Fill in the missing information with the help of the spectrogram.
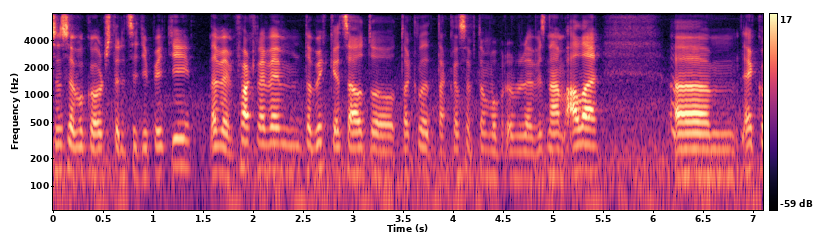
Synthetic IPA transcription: sɛmsivokolot͡ʃt̪ɪɾɪt͡sɛcɪpjɛcɪnʔɛvɪmfak̪̚nɛvɪmt̪obɪxkɛt͡salt̪ot̪aklɛt̪aklɛsɛft̪omvopɾa̰vdunɛvɪznaːmʔa̰lɛ | jak

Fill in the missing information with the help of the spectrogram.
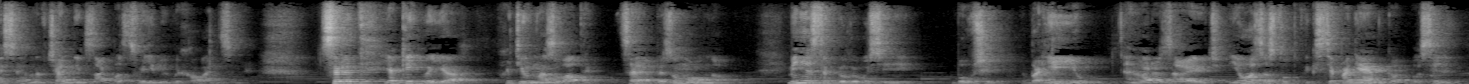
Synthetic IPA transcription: ɪsʲɐnɐwt͡ʃɑlʲnɪkzɑklˠɐd̪sʋɔjimɪpɪxɔlˠɑnʲt͡sʲɐmɪ | sɛɾed̪jɐkɪjbɪjaxɔtʲiwnɐzʋɑt̪ɪt̪sɛbezʊmɔwnɔ | mʲinʲist̪rbʲɛlˠɔɾusʲiji | buwʃɪbɐɾʲijʊɛnʋɐɾɐzɑjʊtʲjɔɦɔzɐst̪upnɪksʲtʲepɐnʲɛnkɔɔsʲilʲ

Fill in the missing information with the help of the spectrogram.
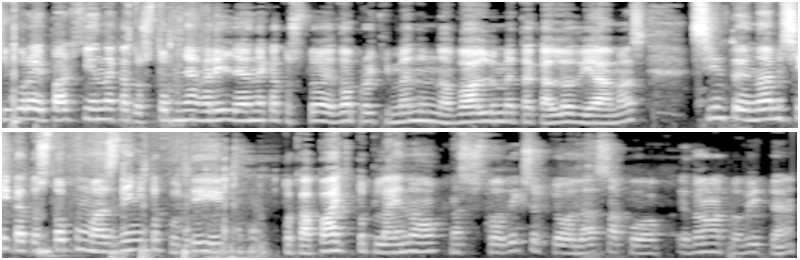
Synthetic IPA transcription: siɣuɾɐipɐɾçie̞nɐekɐt̪o̞st̪o̞mɲɐɣɾiʎɐe̞nɐekɐt̪o̞st̪o̞e̞ðo̞pɾo̞cime̞nunɐvɐlume̞t̪ɐkɐlo̞ðiɐmɐsː | int̪o̞e̞nɐmisiekɐt̪o̞st̪o̞pumɐzðiɲit̪o̞fut̪it̪o̞kɐpɐci̥t̪o̞plɐino̞nɐsɐ̥st̪o̞ðikso̞ceo̞lɐsɐpoe̞ðo̞nɐt̪o̞ðit̪e̞

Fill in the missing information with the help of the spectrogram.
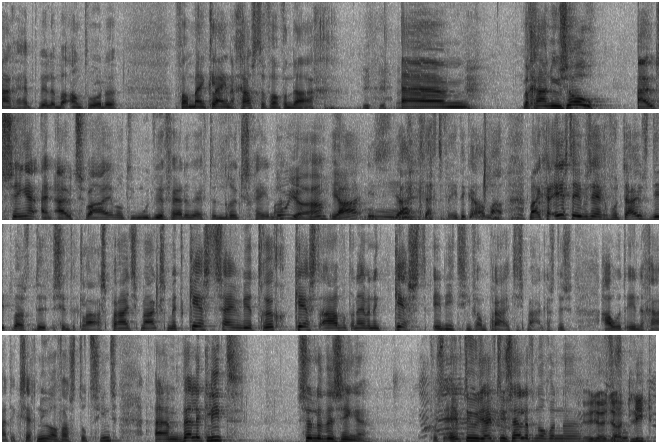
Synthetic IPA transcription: aːɣəɦɛp̚tʋɪləbəʔɑntʋʊːrdəfɔnmɛjnklɛjnəχɑstəvɔnvandaːx | ə | ʋəχaːnːyzoː | œɥtsɪŋənʔɛnœɥtsʋaːjəʋɑntymutʋɪːɹfɛrdəryɦejftəndrøksxeːmajaɪjad̥ɔtʋejtɪkɑ̰lˠəmaːlˠmaɪkxaɪːəsteːvənzɛɣənfoːtœɥsdɪtʋɔsdəsɪntəkla̰ːspraːtjəsmaːkə̥rsmɛtkɪstsɛjnʋəʋɪːtrøxkɪrstaːvɔntdɔnɦɛbʋənənkɛsteːditsivɔnpra̰ːtjəsma̰ːkərsdøshawətɪndəχaːtɪksɛxnyɔlˠvastɔtsinsəʋɛlˠəklit | sølənʋəzɪŋə | feftyɦeftyzɛlˠəfnɔxənlit

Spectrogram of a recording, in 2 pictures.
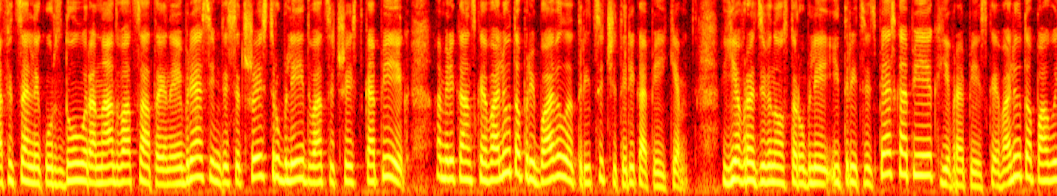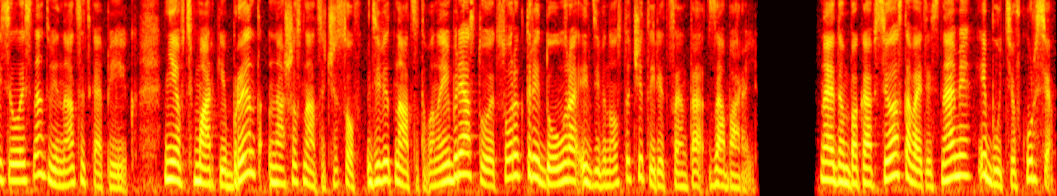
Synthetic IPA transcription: ɐfʲɪt̪sɨalʲnɨjkursd̪olˠːəɾənəd̪vɐt̪sat̪əjənəjɪbɾʲasʲemʲdʲɪsʲət̪ʂɛsʲtʲrʊblʲejɪd̪vat̪sɨtʲʂɛsʲtʲkɐpʲejɪkɐmʲɪɾʲɪkanskəjəvɐlʲut̪əpɾʲɪbavʲɪlˠət̪ɾʲit̪sɨt̚ʲt͡ɕːɪt̪iɾʲɪkɐpʲejkʲɪ̰jevɾədʲɪvʲɪno̞st̪əɾʊblʲejʔit̪ɾʲit̪sɨtʲpʲætʲkɐpʲejɪkjɪvɾʔɐpʲejskəjəvɐlʲut̪əpɐvɨsʲɪlˠəsʲnəd̪vʲɪn̪at̪sɨtʲkɐpʲejɪ̰knʲe̞ftʲmarkʲɪbɾɛnt̪nəʂɨsnat̪sɨtʲt͡ɕːɪso̞fdʲɪvʲɪt̪nat̪sə̥t̪əvənəjɪbɾʲast̪o̞ɪt̪so̞ɾəkt̪ɾʲid̪o̞lˠːəɾəʔidʲɪvʲɪno̞st̪ət͡ɕɪt̪ɨɾʲɪt̪sɛnt̪ə̰zɐba̰ɾə̰lʲ | nɐɛt̪əmpɐkafsʲoɐst̪ɐvajtʲɪsʲsnamʲɪibudʲtːʲɪfkursʲɪ̰

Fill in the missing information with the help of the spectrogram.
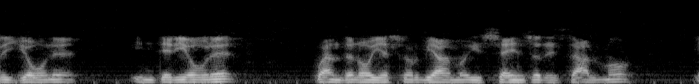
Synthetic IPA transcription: ɾɪd͡ʒɔːnɪ | int̪eɾjoːɾɪ | kwand̪ʊnɔjasːorbjaːmʊilsɛnsod̪ɪlsalmʊ

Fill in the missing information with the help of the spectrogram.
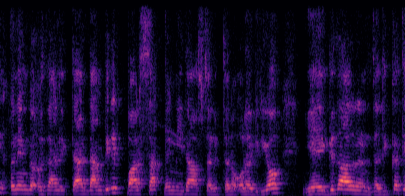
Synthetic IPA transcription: nø̞nɛmlʲiʔø̞zælʲːiclʲæɾd̪ænbiɾibaɾsakvɛmiːd̪aast̪ʰalˠɯklˠaɾɯʔo̞̰lˠabilʲijo̞ɾ | jeɡɯd̪aːlˠaɾɯnɯzd̪ad̪ikʰːat̪

